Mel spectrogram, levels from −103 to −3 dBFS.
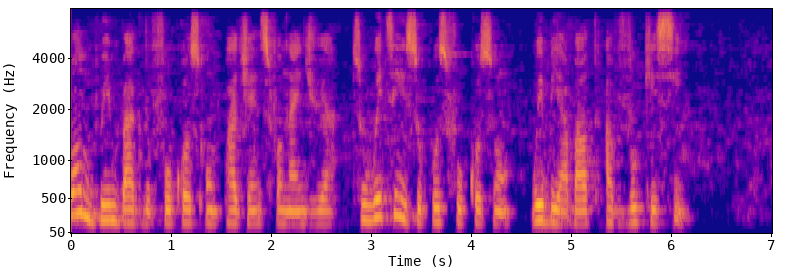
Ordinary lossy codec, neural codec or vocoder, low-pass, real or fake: none; none; 7.2 kHz; real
